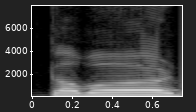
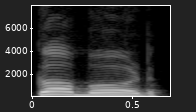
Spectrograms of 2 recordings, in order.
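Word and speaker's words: cupboard: कप बोर्ड लेकिन कप बोर्ड नहीं पढ़ेंगे पढ़ेंगे कवर्ड लिखा है ना कवर्ड अलमारी कवर्ड कवर्ड कबर्ड कबर्ड लिखा है कप बोर्ड पढ़ेंगे कवर्ड कवर्ड कवर्ड अगला पॉइंट देखो तो पी क्या हो गया साइलेंट ठीक है बाबू बोर्ड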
